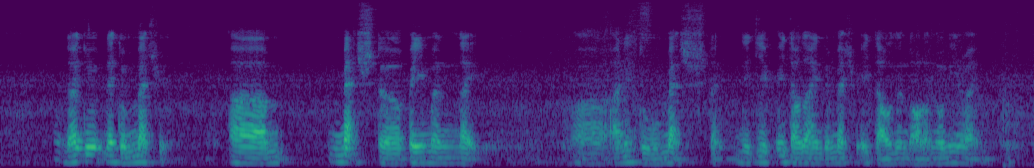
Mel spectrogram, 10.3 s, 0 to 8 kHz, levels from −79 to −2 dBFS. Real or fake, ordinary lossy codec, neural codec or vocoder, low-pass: real; none; none; none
